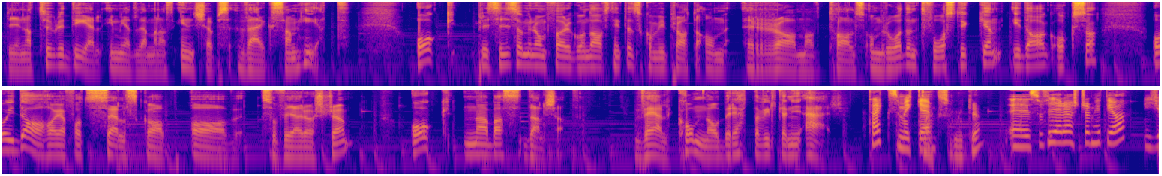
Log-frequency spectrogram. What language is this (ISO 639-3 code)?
swe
